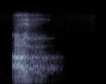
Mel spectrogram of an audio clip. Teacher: huruf kaf ini dia suaranya tertahan tapi nafas mengalir ya. Suaranya tertahan, ak, kemudian nafasnya mengalir.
